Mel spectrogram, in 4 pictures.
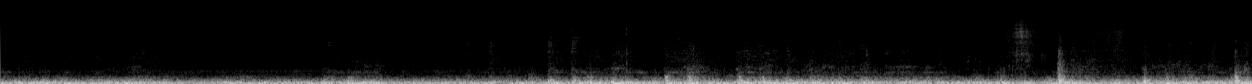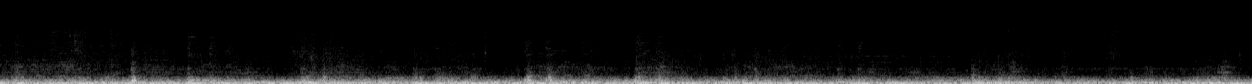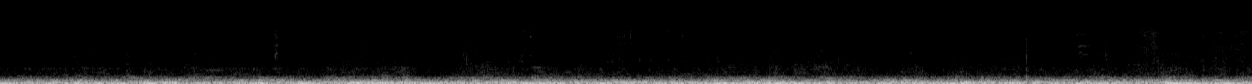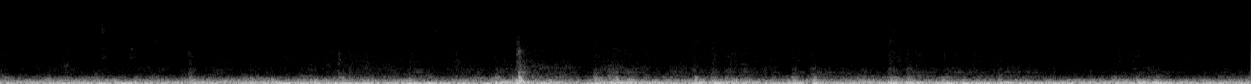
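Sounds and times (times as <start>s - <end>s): train carriage rumble: 0.0s - 50.0s.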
